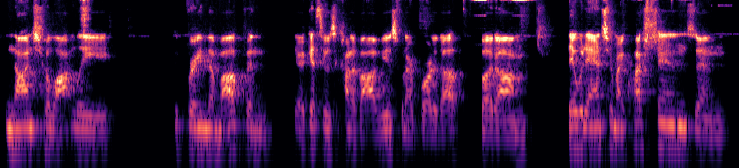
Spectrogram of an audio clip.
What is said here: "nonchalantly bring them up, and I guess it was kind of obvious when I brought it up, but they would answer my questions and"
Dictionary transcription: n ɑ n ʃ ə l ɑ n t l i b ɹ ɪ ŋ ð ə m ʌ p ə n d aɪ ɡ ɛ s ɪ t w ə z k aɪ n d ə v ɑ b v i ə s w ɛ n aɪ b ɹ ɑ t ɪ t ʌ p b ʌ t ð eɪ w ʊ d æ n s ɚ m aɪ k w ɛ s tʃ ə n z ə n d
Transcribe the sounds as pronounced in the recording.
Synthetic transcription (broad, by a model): n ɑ n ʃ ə l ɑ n l i b ɹ ɪ ŋ ð ə m ʌ p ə n aɪ ɡ ɛ s ɪ t w ə z k aɪ n d ə v ɑ b v i ə s w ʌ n aɪ b ɹ ɑ t ɪ t ʌ p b ʌ t ð eɪ w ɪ d æ n s ɚ m aɪ k w ɛ s tʃ ə n z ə n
